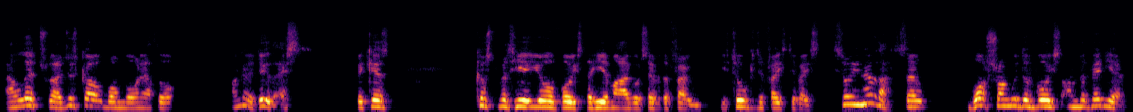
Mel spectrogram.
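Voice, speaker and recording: A man's voice: high-pitched, fairly quick, warm tone, poor audio. A man with a Stoke-on-Trent accent chatting casually on a podcast, emphatic and repeating his points with plenty of "you know".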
